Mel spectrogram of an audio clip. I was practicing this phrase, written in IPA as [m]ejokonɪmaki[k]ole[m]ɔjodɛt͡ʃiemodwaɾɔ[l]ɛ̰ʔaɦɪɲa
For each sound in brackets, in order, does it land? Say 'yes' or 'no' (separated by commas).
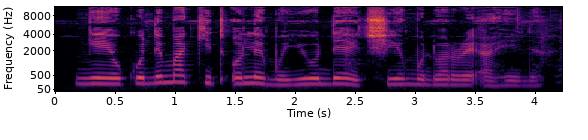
no, no, yes, no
